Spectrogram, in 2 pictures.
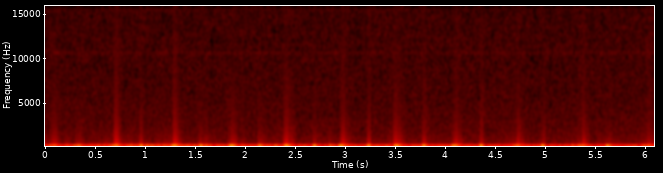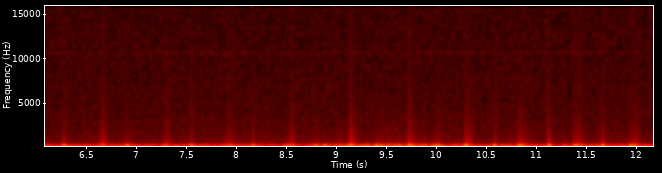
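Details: Deep, thumping heartbeat from a male at about 100 beats per minute, with a low steady hum underneath: normal heartbeat.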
